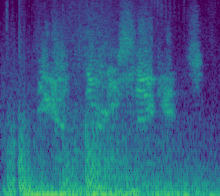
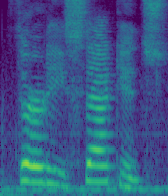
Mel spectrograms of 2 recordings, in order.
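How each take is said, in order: First: Breathy murmur. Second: Surprised outcry. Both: Real, not acted.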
